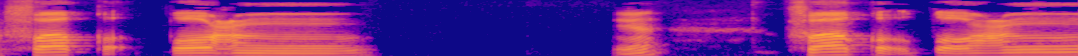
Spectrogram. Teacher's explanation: Huruf qaf ni bertanda mati, sukun, maka dia menjadi hukumnya qalqalah. Faq ya, hukumnya qalqalah sughra sebab dia berada pada tengah kalimah.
